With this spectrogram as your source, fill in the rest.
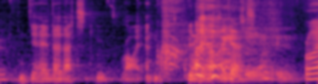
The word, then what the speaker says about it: griot: Yeah, no, that's riot and griot, I guess. Riot and griot? Yes, that's Well done. Pronounced griot, but we'll take it.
